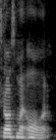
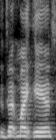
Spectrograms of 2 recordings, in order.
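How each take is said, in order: First: "aunt" with an open AH, like "ahnt"; broad "aunt". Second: "aunt" said like "ant", questioning; flat-A "aunt". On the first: Host insisting on her pronunciation, broad AH. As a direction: correct it firmly to "aunt" rhyming with "font". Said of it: "I say aunt". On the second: Host mocking the other pronunciation, "aunt" like "ant". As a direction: ask it with "aunt" as in "cat". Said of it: "I don't say aunt". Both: Shown as a demonstration.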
